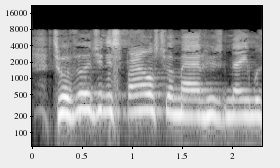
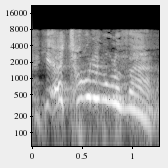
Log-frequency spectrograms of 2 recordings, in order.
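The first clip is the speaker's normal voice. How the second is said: mock-hurt Gabriel; 11 semitones higher, 3 dB louder than usual. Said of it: "Gabriel getting back to heaven".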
